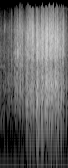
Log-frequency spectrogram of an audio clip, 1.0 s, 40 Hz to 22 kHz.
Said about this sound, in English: that is the sound of dice. I bought 24 dice, or dadi, as in dadi, not daddy, mummy, daddy, mommy, daddy, but dadi, which is the Italian word for dice or cubes.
